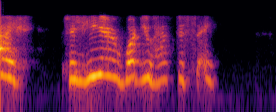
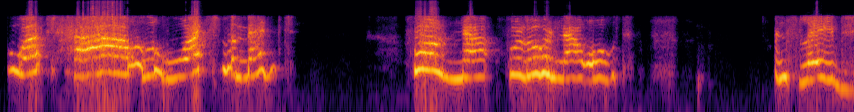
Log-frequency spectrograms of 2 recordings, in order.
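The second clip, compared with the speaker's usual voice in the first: high, loud wailing grief; keening cry of a ruined queen; loud lament; 4 semitones higher, 7 dB louder, slower than usual. Acted. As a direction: cry out the loss through tears. Hecuba laments her enslavement.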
